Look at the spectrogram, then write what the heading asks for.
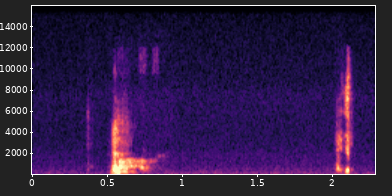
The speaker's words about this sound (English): I tried to mute myself before I sneezed. I don't think I made it.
